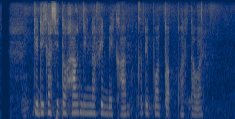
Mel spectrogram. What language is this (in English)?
Sundanese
